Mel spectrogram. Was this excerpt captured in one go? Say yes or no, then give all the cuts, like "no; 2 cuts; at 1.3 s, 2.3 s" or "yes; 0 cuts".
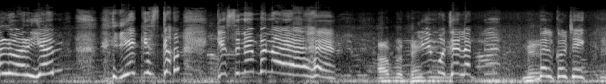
yes; 0 cuts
